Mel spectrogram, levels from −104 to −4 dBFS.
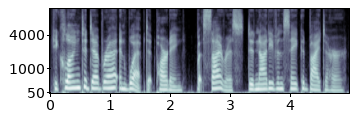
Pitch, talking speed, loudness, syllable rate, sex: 195 Hz, 205 wpm, -18 LUFS, 5.0 syllables/s, female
